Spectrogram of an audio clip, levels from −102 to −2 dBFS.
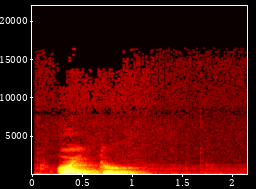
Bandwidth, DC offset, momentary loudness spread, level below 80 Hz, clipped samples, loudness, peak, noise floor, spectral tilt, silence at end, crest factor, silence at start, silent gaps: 3.6 kHz; under 0.1%; 12 LU; -52 dBFS; under 0.1%; -18 LUFS; -2 dBFS; -62 dBFS; -11 dB/octave; 1.1 s; 18 dB; 0.25 s; none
